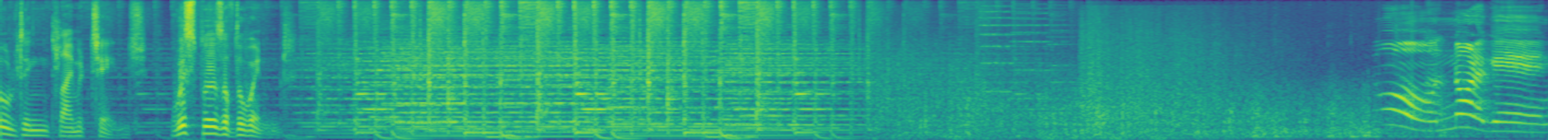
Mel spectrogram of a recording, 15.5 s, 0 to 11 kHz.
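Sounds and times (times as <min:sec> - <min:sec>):
speech: 0:00.0 - 0:03.1, 0:14.8 - 0:15.4
short musical passage: 0:03.0 - 0:10.8
heavy rain: 0:08.2 - 0:14.7
low rumbling: 0:08.5 - 0:15.4.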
